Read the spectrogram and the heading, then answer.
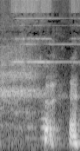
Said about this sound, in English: Sorry about the phone ringing in the background.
